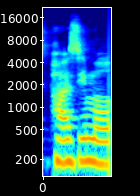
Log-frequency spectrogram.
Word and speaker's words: Pazimo: So guys, Pasimo is spelled P A Z I M O.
